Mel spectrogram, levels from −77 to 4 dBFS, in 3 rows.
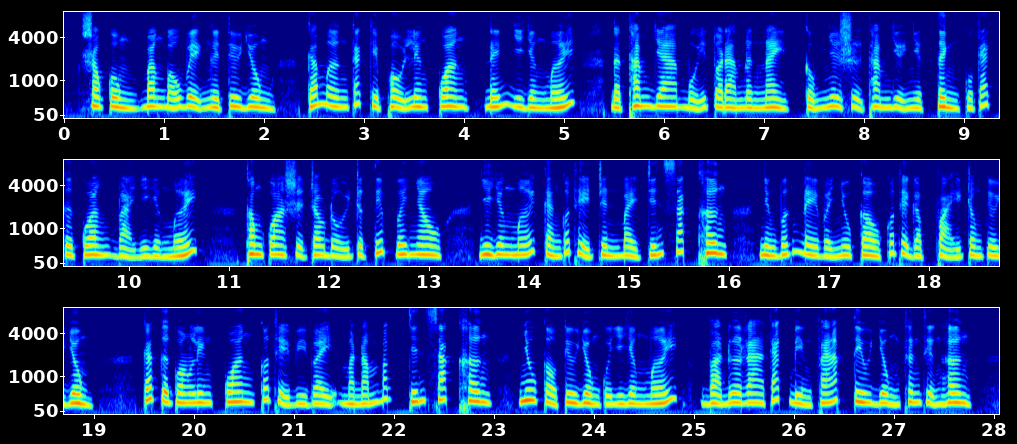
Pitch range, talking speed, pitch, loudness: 200-230 Hz, 235 wpm, 220 Hz, -24 LUFS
